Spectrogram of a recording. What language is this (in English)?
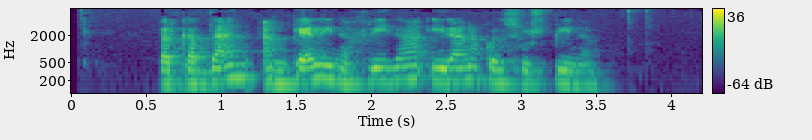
Catalan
